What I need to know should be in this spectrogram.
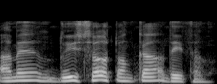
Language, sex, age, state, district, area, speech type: Odia, male, 60+, Odisha, Kalahandi, rural, spontaneous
